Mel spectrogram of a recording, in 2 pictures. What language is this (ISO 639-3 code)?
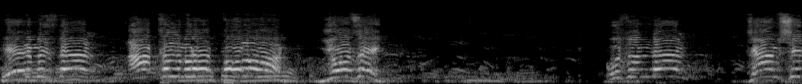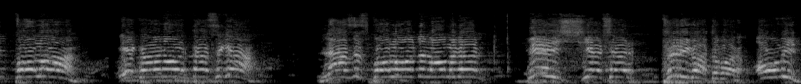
tur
